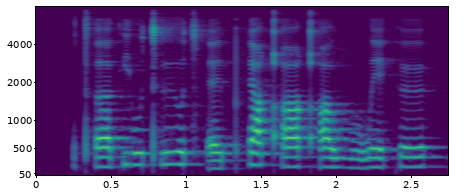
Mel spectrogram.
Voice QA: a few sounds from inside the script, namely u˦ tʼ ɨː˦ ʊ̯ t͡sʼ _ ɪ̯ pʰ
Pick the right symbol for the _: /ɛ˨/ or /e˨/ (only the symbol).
ɛ˨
